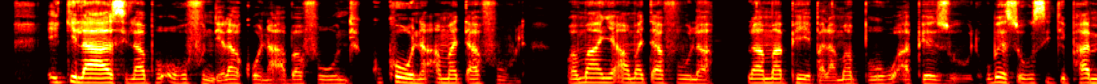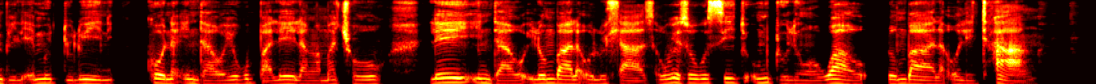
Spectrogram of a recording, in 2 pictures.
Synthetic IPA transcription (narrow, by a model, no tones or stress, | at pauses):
ik̬ʼilasilapʰɔʔoɣufundʱɛlakʰɔna̰ʔaβafuːndʱiɣukʰɔna̰ʔamatʼafuːla | ɣwamaɲɛ̰ʔamatʼafula | lamapʰɛpʰalamab̥ʱuɣṵa̰pʰezuːluɣuβɛsoɣusitʰipʰambʱilḭḛmid̥ʱulwini | ɣukʰɔna̰ʔindʱawɔjoɣub̥ʱalɛlaŋamat͡ʃʼʰɔːɣɔlejiʔindʱawɔilom̩βala̰ʔoluɬaːzaɣuβɛsoɣusitʰium̩d̥ʱuliŋɔɣwawɔlom̩βala̰ʔolitʰaːŋa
